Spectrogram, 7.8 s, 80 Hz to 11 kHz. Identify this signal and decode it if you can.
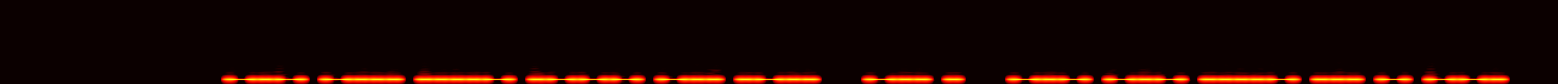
Morse code, heard as a keyed tone, about 30 wpm, 700 Hz. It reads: KB4JDL DE KK4STG
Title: USA Callsign DE Callsign 30wpm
